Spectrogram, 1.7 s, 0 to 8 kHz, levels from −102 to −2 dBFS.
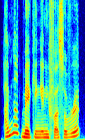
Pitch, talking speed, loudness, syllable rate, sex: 225 Hz, 245 wpm, -19 LUFS, 6.7 syllables/s, female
